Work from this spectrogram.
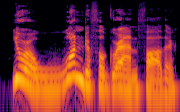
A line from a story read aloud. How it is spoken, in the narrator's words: cried Henry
